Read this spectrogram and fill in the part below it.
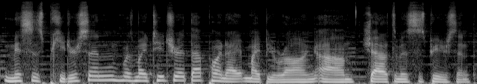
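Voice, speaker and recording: A man's voice: medium pitch, fairly even intonation, fairly quick, a little mellow, soft background music. A man co-hosting a comedy podcast, talking in casual banter.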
